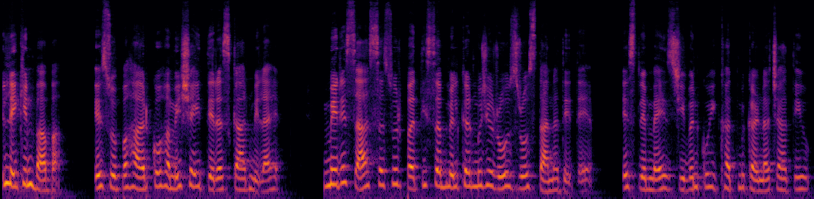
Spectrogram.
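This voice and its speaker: A woman's voice: medium pitch, normal speed, lightly acted. A woman doing a meek tearful young bride. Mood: pleading. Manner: pleading, sorrowful. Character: poor young daughter-in-law, meek and tearful.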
